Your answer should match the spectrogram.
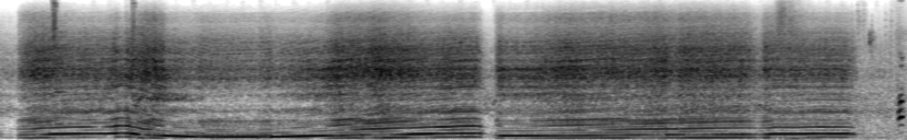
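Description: A car engine in the driving game Automation revs hard and continuously, pitch sweeping down and back up through gear changes, with a brief cut near the middle, loud and close throughout.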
